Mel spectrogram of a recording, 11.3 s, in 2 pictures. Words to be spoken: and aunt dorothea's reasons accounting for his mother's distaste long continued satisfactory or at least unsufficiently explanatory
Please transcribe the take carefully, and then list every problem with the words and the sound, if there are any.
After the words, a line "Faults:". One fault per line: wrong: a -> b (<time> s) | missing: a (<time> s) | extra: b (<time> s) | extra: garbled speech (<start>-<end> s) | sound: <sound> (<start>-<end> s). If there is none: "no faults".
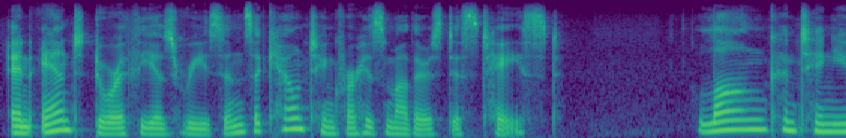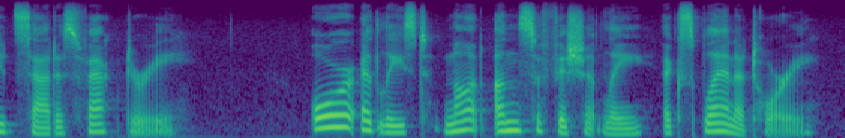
and aunt dorothea's reasons accounting for his mother's distaste long continued satisfactory or at least not unsufficiently explanatory
Faults:
extra: not (8.6 s)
